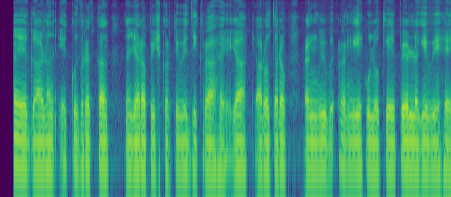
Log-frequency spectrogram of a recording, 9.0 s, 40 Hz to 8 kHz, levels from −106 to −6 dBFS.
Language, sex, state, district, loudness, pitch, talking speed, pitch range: Hindi, male, Goa, North and South Goa, -26 LUFS, 90 Hz, 160 wpm, 90-95 Hz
